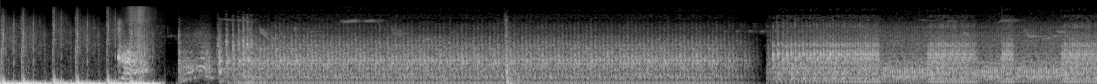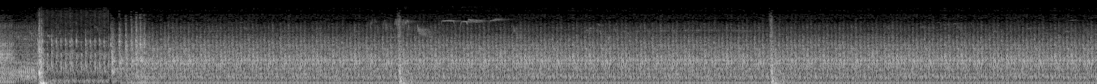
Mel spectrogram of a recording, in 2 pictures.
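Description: Tractor engine sound: a loud start in the first second or two, then running steadily, with a brief change in its rhythm about eight to twelve seconds in.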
